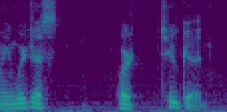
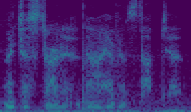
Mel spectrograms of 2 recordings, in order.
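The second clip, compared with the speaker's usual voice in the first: soft unvoiced whisper into the mic; 3 semitones higher, 19 dB quieter than usual. Real, not acted. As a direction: whisper as if not to disturb anyone. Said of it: "Okay, I'll stop whispering".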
